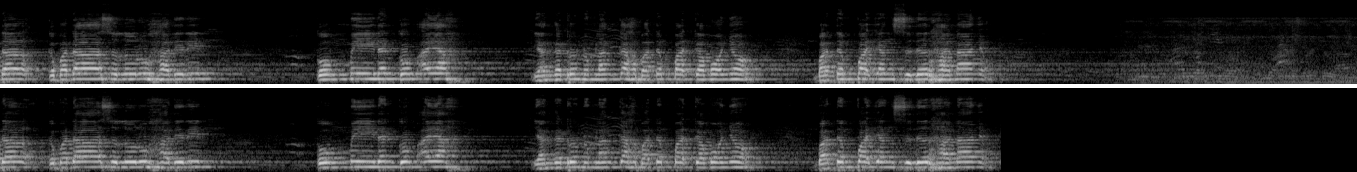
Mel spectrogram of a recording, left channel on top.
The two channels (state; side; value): drops out; right; at 10.1 s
